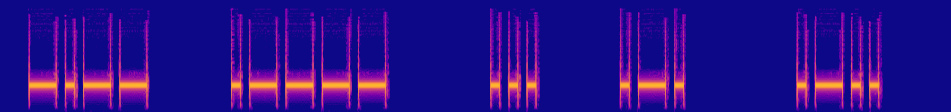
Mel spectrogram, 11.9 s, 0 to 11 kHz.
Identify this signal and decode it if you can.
Morse code, heard as a keyed tone, about 10 wpm, spaced as for 5 wpm, 800 Hz. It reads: Y1SRL
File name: LEZIONI / 9 2867 ws 10wpm 4215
